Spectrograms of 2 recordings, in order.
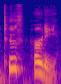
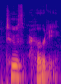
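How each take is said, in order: First: "tooth hurdy" slow with higher pitch; punchline delivery. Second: "Tooth hurdy" echoed softer to himself; quiet repeat. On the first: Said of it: "Two thir-, tooth hurdy". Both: Shown as a demonstration.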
